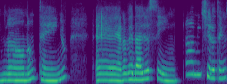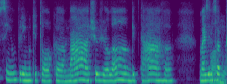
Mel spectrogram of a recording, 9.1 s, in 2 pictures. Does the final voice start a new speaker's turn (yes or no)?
no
